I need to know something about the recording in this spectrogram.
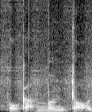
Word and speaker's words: Oka Bunto: In English it's Oka Bunto. The O is long, Bunto.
